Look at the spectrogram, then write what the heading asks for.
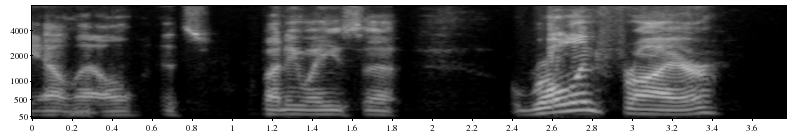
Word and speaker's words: Niall: It's Niall.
